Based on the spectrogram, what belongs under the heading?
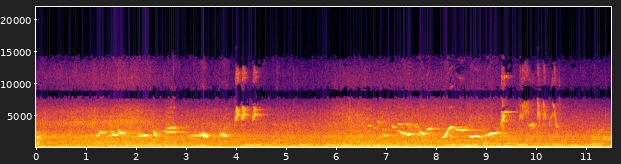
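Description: Birds chirping and twittering in two short bouts, about a second in and again around seven seconds in, over a steady low city rumble.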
